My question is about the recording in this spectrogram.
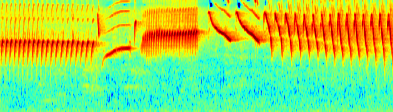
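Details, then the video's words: Melodious canary song aimed at drawing other canaries into singing: a steady pulsed trill, short rising and falling glides, a flat whistled note, then swooping slurs building into a fast rattling tour. "Suara burung kenari bernyanyi merdu yang lain awas ikut bernyanyi"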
